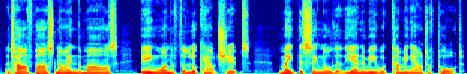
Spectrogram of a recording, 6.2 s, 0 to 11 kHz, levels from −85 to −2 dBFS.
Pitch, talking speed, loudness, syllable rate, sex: 140 Hz, 230 wpm, -18 LUFS, 5.5 syllables/s, male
